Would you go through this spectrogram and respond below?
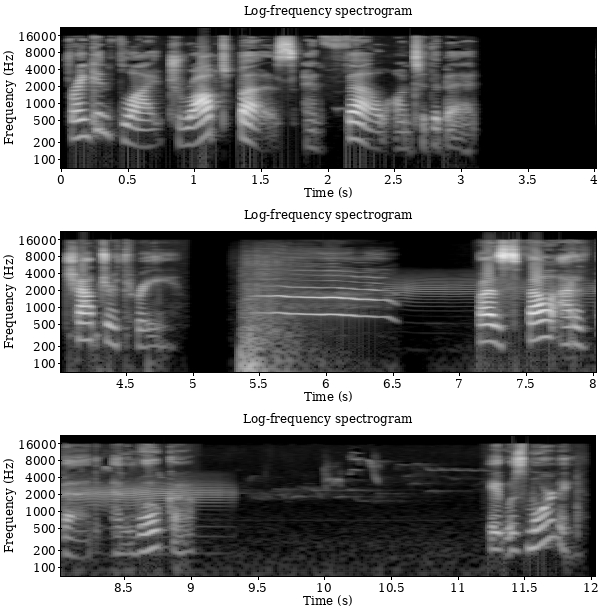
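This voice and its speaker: A woman's voice: medium pitch, animated, takes it slowly, creaky, long pauses. A woman narrating a scripted children's story as a storybook reader. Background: loud buzzing effects and noise.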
